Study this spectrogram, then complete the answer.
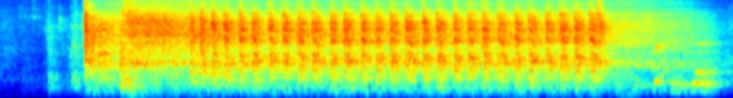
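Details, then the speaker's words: GM Vortec engine project, petrol, fuel leaking at top of tank and fuel not reaching the engine: starter churns steadily at about three turns a second for five seconds with no firing at all; no fuel delivery. "so let's see if I can fix that leak so I've got a fuel problem it's not getting up here"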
